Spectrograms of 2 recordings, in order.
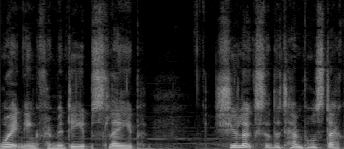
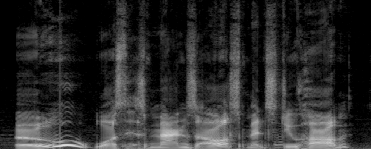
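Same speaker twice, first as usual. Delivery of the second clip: very loud, booming, swooping judge character voice; 7 semitones lower, 8 dB louder than usual. Game master voicing a character who questions Evold: judge voice. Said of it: "I chose the uh, judge voice for this guy".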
